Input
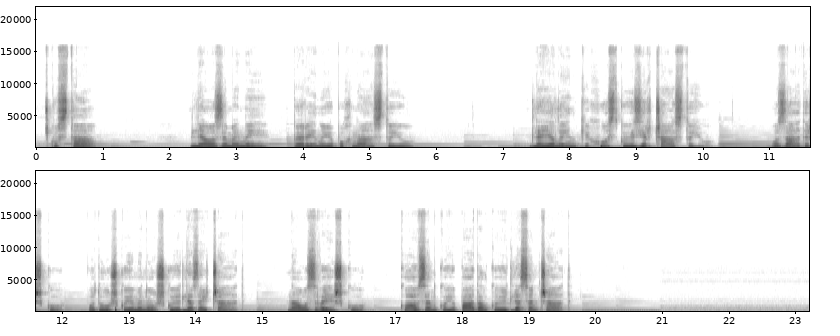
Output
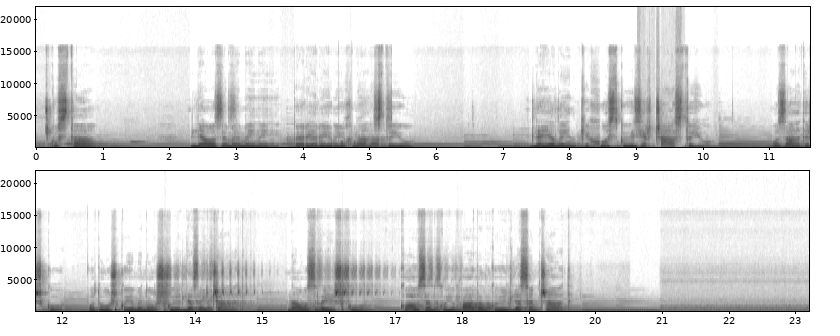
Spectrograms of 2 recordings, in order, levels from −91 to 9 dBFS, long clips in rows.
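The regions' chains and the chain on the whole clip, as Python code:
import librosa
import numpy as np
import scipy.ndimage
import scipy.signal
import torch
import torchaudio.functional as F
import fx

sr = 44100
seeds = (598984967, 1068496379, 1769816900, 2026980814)

y = fx.chain(x, sr, fx.level_steps(step_db=11),
    fx.high_shelf(hz=12000.0, db=8.5),
    fx.echo_single(ms=199, db=-4.5), at=(2.67, 5.33))
y = fx.chain(y, sr, fx.law_mismatch(coded='A'),
    fx.highpass(hz=960.0, slope=6), at=(9.01, 9.73))
y = fx.chain(y, sr, fx.echo_thinned(ms=118, feedback_pct=49, hz=600.0, wet_db=-14.0),
    fx.sustainer(db_per_s=120.0), at=(13.08, 19.0))
y = fx.high_shelf(y, sr, hz=4500.0, db=-8.5)
y = fx.env_flatten(y, sr, amount_pct=50)
y = y * librosa.db_to_amplitude(6.5)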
